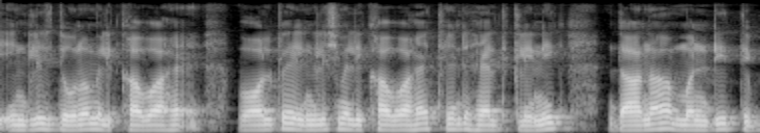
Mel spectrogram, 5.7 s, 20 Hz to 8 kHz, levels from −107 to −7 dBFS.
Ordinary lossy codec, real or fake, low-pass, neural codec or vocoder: none; real; 7.2 kHz; none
